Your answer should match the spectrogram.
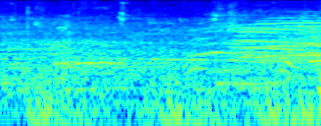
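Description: Basketball game sound in an arena: a ball dribbling on the hardwood court under a low crowd murmur, the crowd noise rising toward the end.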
